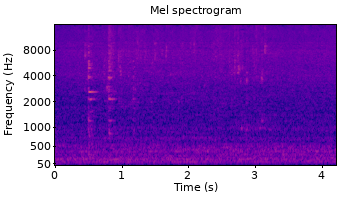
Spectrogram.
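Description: Tap water poured from a glass beaker into another glass beaker of snow polymer powder: faint pouring and dripping, with a couple of light ticks about half a second and a second in, over a steady low background hum.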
